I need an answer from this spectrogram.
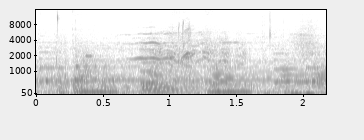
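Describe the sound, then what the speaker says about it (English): In the video game To The Moon, a horse gives a loud, shrill neigh and whinny, rising and falling over about two seconds, with low snorting underneath and no speech. "Do not ride this horse."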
